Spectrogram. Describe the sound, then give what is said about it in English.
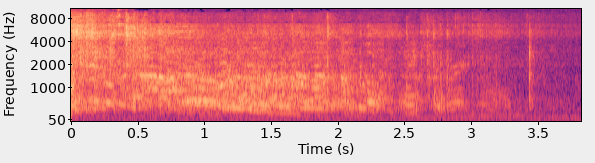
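A hammer smashes open a clown-faced coin bank named Bernie with a loud, bright crash, and coins clatter and jingle as the noise slowly dies away, ending with one sharp clink. “I got to break you open. It's a matter of life. Is there really $100 in there?”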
